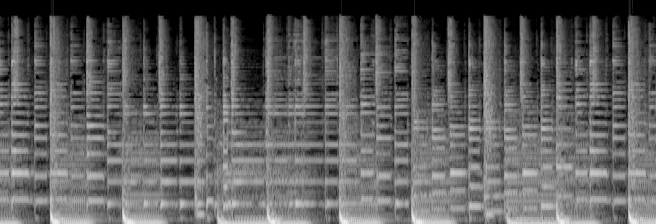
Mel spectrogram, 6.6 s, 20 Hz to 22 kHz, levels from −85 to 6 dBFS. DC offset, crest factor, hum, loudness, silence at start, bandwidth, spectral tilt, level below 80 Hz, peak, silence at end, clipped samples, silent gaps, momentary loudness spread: under 0.1%; 12 dB; none; -14 LUFS; 0 s; 16.5 kHz; -4 dB/octave; -14 dBFS; 0 dBFS; 0 s; under 0.1%; none; 5 LU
